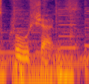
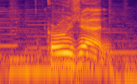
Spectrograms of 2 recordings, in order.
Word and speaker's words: Crucian: Those of us who are born and live in St. Croix are referred to as Crucians. Crucian. You gotta say it like that, Crucian.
